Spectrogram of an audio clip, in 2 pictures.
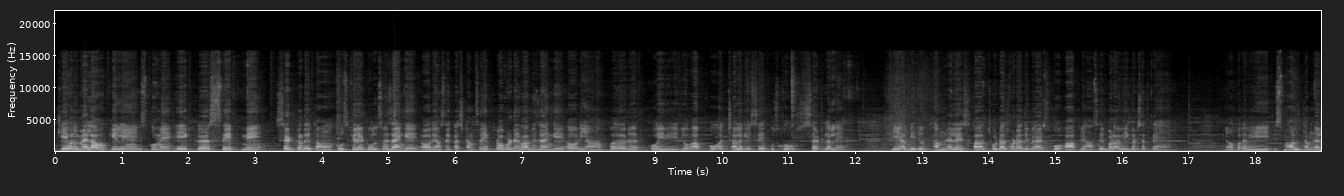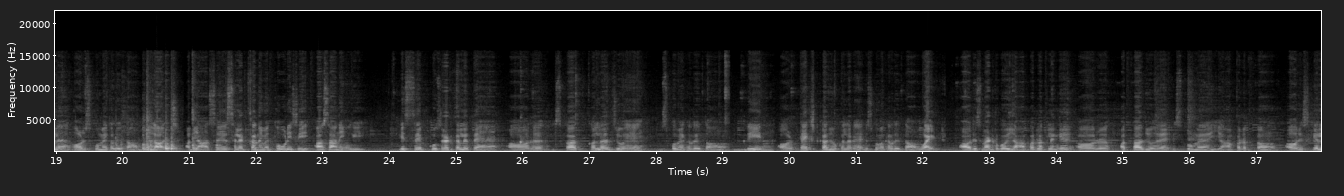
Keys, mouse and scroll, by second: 5.8 click, 10.8 click, 14.3 click, 20.9 click, 23.9 click, 32.3 z, 32.5 click.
